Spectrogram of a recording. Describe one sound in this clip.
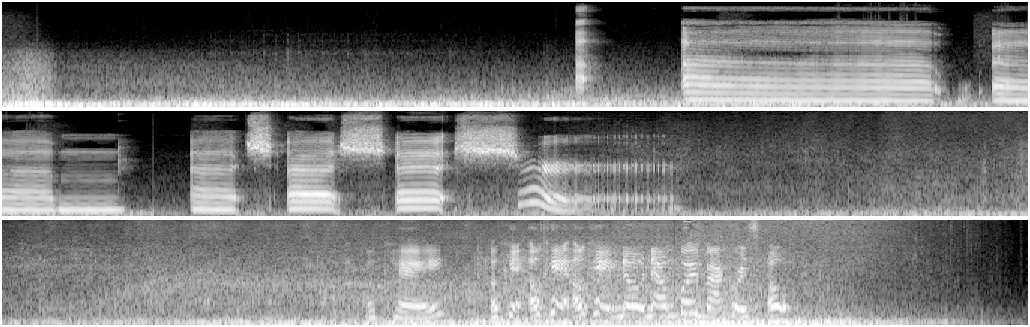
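A young woman exclaims loudly and with animation into a close microphone.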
